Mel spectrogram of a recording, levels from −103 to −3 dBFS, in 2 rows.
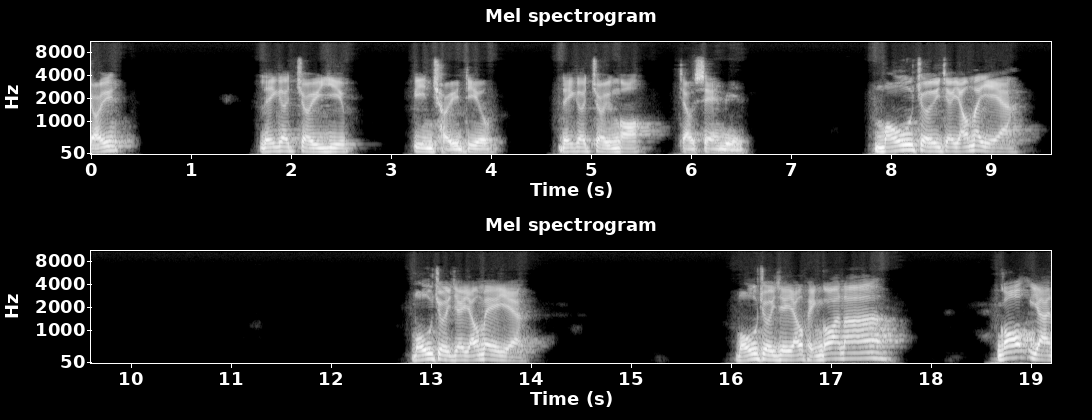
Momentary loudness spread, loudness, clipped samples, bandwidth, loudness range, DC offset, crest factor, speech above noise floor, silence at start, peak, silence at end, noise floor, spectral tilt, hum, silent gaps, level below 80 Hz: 9 LU; -12 LUFS; under 0.1%; 7.2 kHz; 3 LU; under 0.1%; 14 dB; 73 dB; 0 s; 0 dBFS; 0 s; -84 dBFS; -5.5 dB/octave; none; none; -54 dBFS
